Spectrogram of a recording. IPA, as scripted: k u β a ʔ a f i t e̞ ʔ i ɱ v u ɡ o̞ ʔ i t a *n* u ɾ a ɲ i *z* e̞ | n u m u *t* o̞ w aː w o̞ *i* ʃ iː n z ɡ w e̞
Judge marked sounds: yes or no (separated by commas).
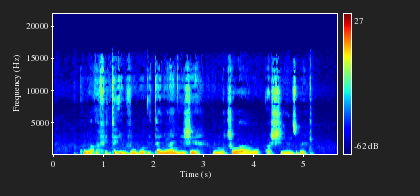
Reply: no, no, no, no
